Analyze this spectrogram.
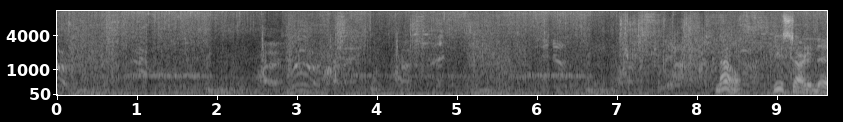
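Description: A magic spell crackles and hums.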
